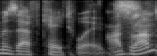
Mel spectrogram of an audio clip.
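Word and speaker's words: FKA twigs: FK Twigs. Like an initial. That's how they say it. Like I even looked up the Fuck Twigs.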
